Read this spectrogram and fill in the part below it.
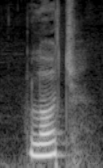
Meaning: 1. ship 2. vessel
- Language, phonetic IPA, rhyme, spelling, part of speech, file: Czech, [ˈloc], -oc, loď, noun, Cs-loď.ogg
